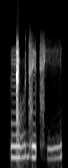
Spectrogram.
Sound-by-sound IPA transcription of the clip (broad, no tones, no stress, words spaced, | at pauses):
ŋ͡ǁo̤d͡zi t͡sʰi̤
